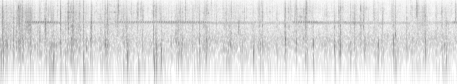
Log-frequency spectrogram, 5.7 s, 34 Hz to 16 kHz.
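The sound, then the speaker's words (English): Horse hooves clip-clop along a road in a steady rhythm as riders go back down the road, with many overlapping hoofbeats suggesting more than one horse, over a faint continuous high whine and light background noise. “They rode back down the road they'd come on for what Andy thought must have been 2 or 3 miles.”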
